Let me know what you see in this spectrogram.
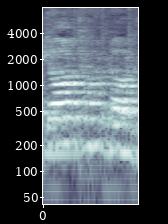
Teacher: তাহলে ট ঠ ড ঢ মূর্ধন্য কোথায় স্পর্শ করে? পশ্চাৎ দন্তমূলে। · ত থ দ ধতে সাধারণ অগ্রভাগ আর ট ঠ ড উল্টানো। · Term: মূর্ধন্য বর্ণ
